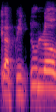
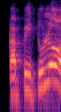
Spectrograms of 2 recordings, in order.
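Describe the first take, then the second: First: The stress is on the third syllable. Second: The stress is on the last syllable.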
